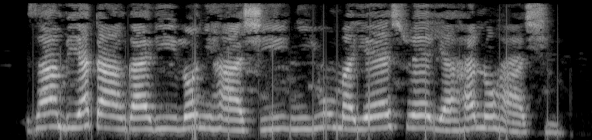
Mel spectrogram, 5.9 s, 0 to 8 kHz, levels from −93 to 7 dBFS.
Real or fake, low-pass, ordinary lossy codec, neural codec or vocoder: real; 7.2 kHz; MP3, 64 kbps; none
